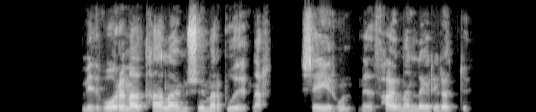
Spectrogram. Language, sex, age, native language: Icelandic, male, 20-29, Icelandic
